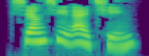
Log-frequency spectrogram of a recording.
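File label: Chinese, example sentence; hsk2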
